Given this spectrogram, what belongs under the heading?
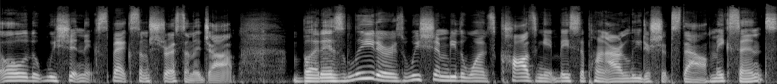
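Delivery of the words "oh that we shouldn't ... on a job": normal talking voice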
